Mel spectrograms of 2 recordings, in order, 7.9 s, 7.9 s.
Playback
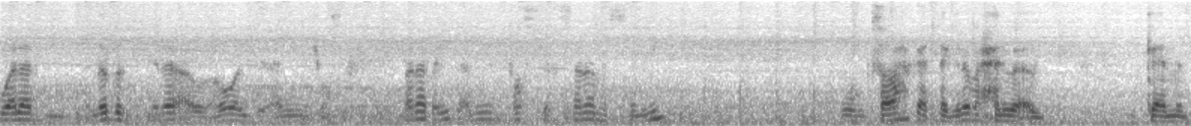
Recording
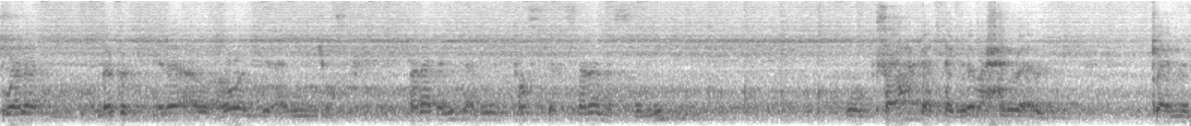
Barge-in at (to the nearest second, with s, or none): none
